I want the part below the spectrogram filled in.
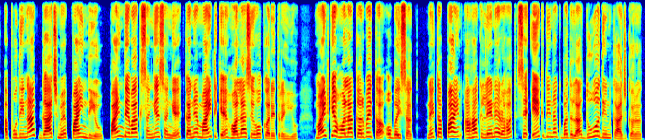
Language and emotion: Maithili, neutral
